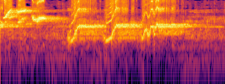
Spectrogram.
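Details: Short burst from a female white-rumped shama used to excite males into singing: high thin whistles, then two or three quick upward-swooping notes that level off into sustained clear whistles.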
